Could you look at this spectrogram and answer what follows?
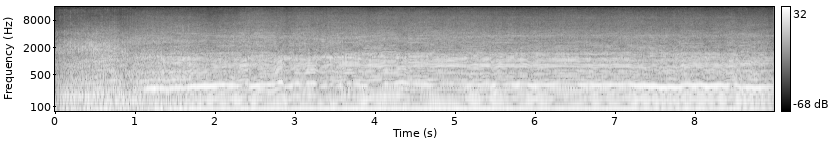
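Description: Several Yamaha sport ATVs, a torquey Raptor and a Banshee among them, rev loudly and steadily on a trail, a dense close engine roar holding for the whole stretch.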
